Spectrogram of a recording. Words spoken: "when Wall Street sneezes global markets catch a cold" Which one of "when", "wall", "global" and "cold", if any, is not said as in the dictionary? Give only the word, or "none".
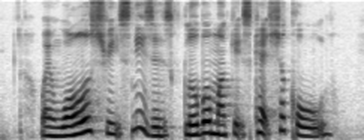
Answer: cold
